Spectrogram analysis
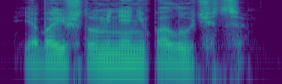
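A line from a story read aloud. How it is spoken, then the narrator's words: Quiet. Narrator (Russian): Максимилиан произнес тихо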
